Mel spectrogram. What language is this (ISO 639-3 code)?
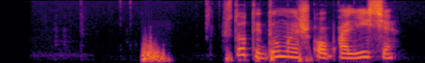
rus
